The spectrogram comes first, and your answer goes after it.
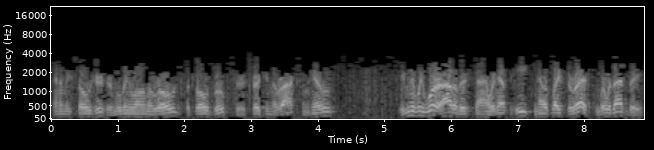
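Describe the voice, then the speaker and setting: An actor playing a tough, plain-spoken American adventurer who takes charge in a 1940s radio serial. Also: male voice, lowish voice, fast, lightly acted. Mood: grim, businesslike. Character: tough, brisk American adventurer leading commandos. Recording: scratchy 1940s radio recording, narrow band.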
